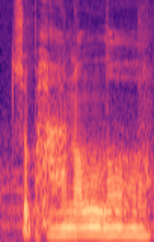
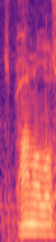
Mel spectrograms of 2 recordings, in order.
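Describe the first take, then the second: First: It is said slowly and drawn out. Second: It is said quickly and rushed.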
